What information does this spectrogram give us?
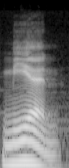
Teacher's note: The emphasis needs to be on the second to last syllable, mien, which is pronounced as two quick sounds blended together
